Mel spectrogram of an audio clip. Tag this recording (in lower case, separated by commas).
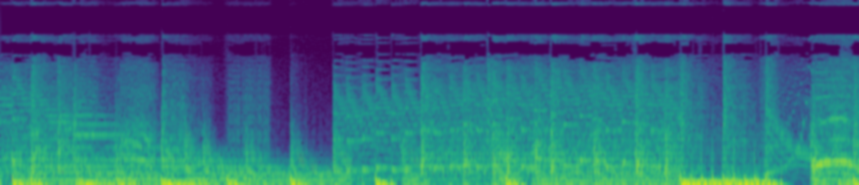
music, theme music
